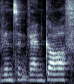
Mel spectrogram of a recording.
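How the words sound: The name is said with an English pronunciation. "people from England say"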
